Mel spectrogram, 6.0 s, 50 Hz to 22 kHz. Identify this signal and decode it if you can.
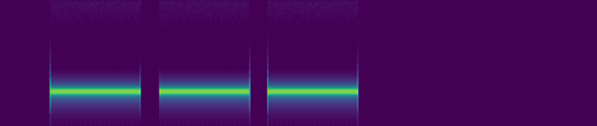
Beep code, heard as beeps, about 1160 Hz. 3 long. In IBM BIOS tables: keyboard card error.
